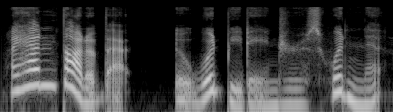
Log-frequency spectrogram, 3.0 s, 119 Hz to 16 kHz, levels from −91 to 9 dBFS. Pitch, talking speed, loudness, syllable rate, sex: 230 Hz, 205 wpm, -19 LUFS, 5.4 syllables/s, female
